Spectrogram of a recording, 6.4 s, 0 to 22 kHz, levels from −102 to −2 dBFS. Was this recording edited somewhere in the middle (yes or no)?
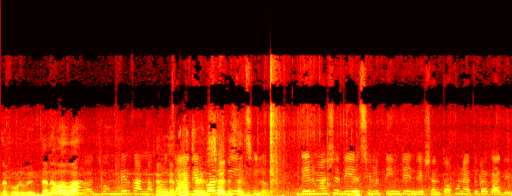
no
